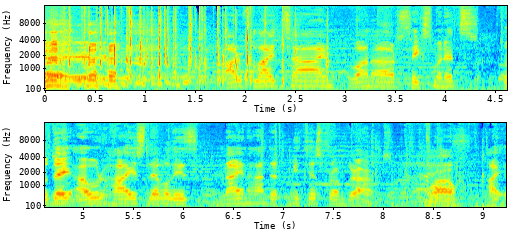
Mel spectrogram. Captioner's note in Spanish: ovación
